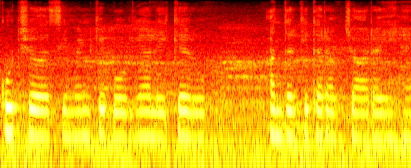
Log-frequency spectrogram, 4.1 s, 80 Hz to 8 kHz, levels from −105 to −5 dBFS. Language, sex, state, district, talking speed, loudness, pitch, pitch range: Hindi, female, Haryana, Jhajjar, 160 wpm, -21 LUFS, 185 Hz, 180-195 Hz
